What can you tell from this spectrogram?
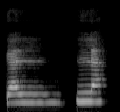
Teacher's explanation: La for fatha open jaws the sound is short. Kal, this is idgham without gunna. You're not keeping the sound in your nose at all.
